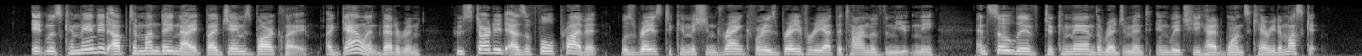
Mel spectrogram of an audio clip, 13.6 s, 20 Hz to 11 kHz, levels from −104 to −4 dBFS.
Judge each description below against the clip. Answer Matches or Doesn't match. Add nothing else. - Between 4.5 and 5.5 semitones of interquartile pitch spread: Matches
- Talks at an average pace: Doesn't match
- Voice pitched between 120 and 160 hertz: Matches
